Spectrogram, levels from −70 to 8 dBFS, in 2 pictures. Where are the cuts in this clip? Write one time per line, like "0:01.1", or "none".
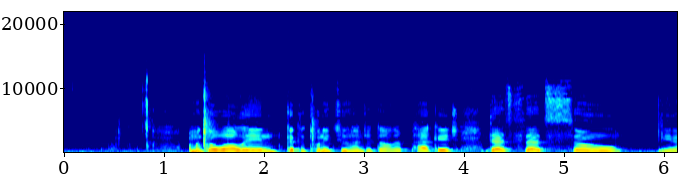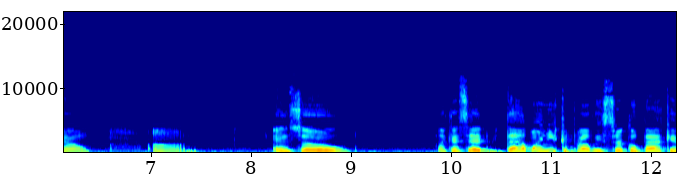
0:04.2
